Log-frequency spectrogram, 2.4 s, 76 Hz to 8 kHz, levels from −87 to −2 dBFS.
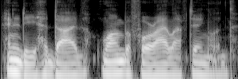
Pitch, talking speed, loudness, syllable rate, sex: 100 Hz, 200 wpm, -17 LUFS, 5.9 syllables/s, male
